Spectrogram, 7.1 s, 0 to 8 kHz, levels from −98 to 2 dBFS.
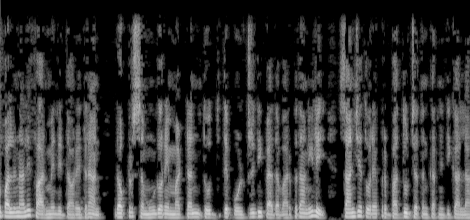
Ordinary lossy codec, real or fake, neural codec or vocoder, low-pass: none; real; none; 7.2 kHz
